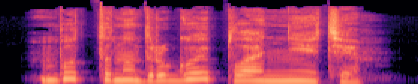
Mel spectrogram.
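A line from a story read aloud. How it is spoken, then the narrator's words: Sighing. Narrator (Russian): вздохнул Кудрявость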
